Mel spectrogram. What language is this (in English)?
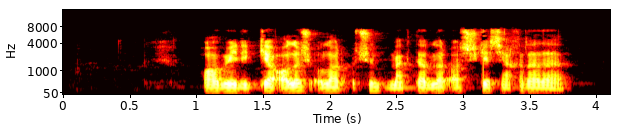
Uzbek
